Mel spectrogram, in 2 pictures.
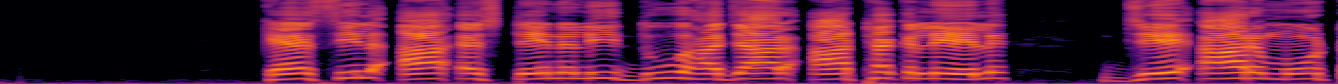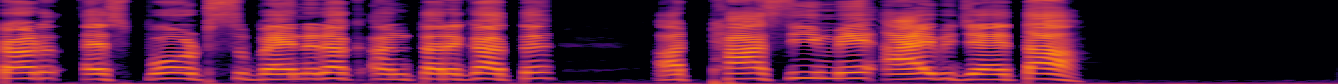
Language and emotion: Maithili, neutral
